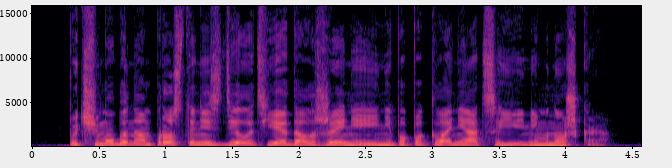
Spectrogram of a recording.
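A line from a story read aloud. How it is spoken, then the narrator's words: Loud shout. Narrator (Russian): выкрикнула она так громко, как будто прошла курс обучения у Эстеллы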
